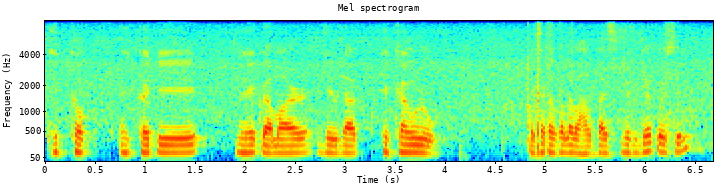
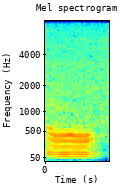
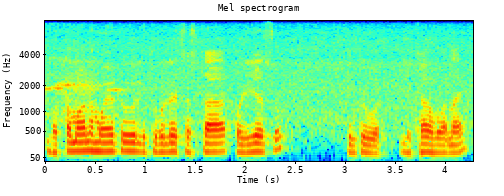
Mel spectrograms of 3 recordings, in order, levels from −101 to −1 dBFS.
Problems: none marked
